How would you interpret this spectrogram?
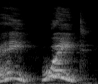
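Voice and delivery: high, loud acted shout; calling out. Guard calling after fleeing Yona, alarmed shout. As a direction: yell after someone running off.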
